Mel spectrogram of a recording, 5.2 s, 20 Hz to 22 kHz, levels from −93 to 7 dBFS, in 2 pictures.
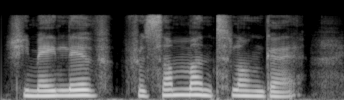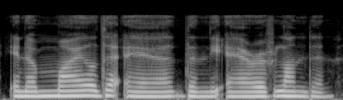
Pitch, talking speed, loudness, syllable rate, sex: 195 Hz, 185 wpm, -15 LUFS, 4.2 syllables/s, female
